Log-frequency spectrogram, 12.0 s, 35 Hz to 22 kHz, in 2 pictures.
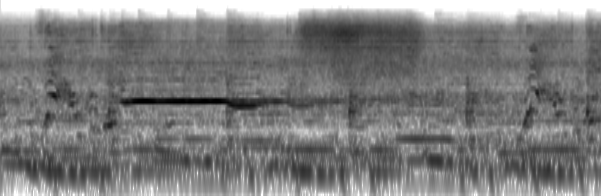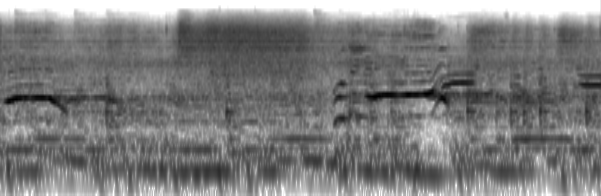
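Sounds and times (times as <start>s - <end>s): live pop band music: 0.0s - 12.0s
hiss of gas jets: 3.0s - 4.8s, 7.7s - 9.3s.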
